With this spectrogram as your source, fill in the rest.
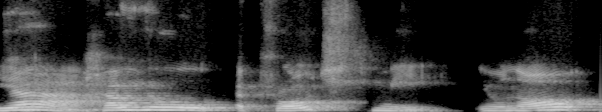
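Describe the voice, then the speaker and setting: With a non-native accent, a woman talks very slowly at a fairly high pitch, and audible room echo carries her words. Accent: foreign. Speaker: ayurveda therapist and psychologist. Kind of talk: interview. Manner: halting.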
